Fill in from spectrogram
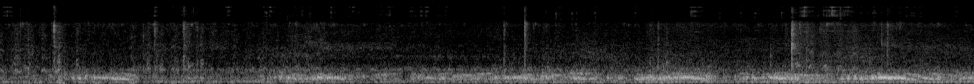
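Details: Fighting pigeons kept in an Afghan village at Khan Abad coo in rising and falling throaty phrases, several birds overlapping, roughly every two seconds, over a soft background hum.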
